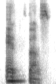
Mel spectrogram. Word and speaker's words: etwas: Es nada más como decir etwas, pero con esa E abierta, etwas.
